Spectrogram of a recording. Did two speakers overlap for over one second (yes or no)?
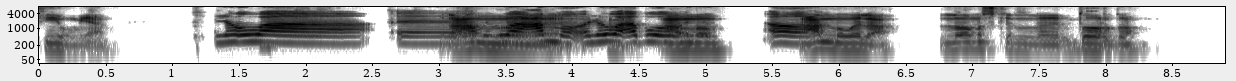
no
